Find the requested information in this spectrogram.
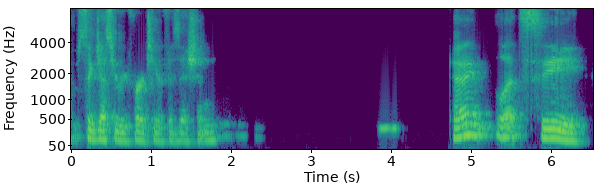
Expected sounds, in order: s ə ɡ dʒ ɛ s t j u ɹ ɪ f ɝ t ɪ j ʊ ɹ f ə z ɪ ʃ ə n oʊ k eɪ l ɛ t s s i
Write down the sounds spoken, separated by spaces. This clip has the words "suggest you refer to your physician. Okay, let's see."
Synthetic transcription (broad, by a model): s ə ɡ dʒ ɛ s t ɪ ɹ ɪ f ɝ t ɪ j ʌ ɹ f ə z ɪ ʃ ə n oʊ k eɪ l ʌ t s s i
